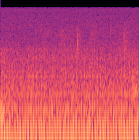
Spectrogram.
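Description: Steady low hum with room tone in a pause between speech, with a couple of faint light ticks.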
